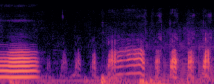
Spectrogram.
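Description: Chicken clucking sound effect, opening with a sustained tonal call and then breaking into a run of short, rhythmic clucks, one of them drawn out, moderately loud and without talk.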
